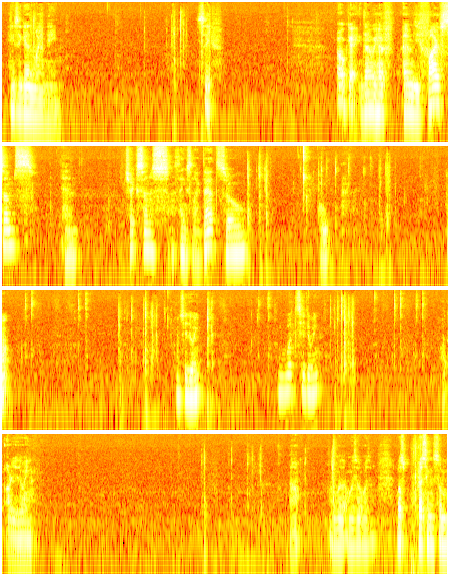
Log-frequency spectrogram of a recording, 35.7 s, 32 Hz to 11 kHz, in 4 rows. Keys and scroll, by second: 0.6 ctrl+v, 3.9 ctrl+s, 14.0 super+x, 16.4 super+f, 20.7 super+f, 21.9 Escape, 24.6 alt+Tab, 31.7 super+f.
